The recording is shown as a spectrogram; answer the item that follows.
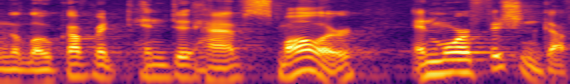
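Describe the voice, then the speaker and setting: A very fast-talking man with an American accent, fairly low pitch and lively intonation. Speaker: policy analyst. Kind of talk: panel discussion. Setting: conference stage with audience.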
